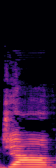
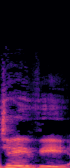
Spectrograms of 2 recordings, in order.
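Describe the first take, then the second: First: It is said as a single word. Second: It is said as three separate letters. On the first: "You can say Jav" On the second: "I say J-A-V"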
